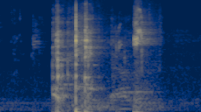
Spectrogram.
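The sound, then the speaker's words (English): A few quick clinks of a glass as someone gets some water, sharp and bright with a brief high ring, followed by a softer rattle and another clink, all fairly quiet. “A little bit of water. Hold on. I need some water, been yamming.”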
